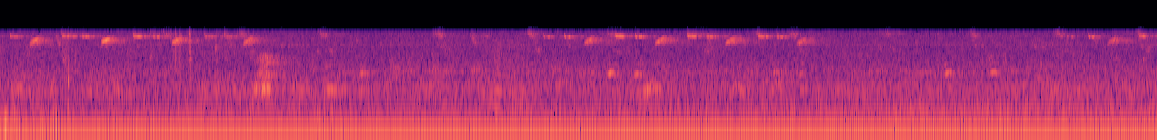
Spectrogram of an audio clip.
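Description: Small birds chirping: short, high, falling notes repeated in spells, about two a second.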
